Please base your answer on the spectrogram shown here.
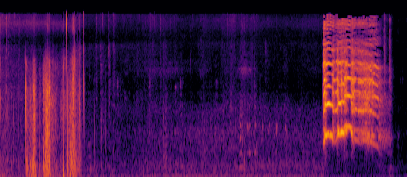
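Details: A few heavy thuds and quiet rustling are followed by a single loud, rough crow from a Booted Bantam rooster that holds steady and then trails off.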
